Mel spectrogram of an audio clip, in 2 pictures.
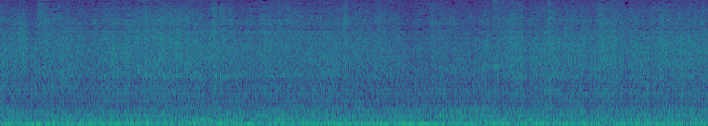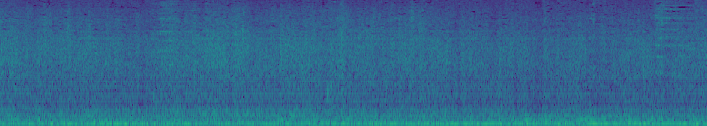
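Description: Freight train well cars loaded with stacked trash containers rolling past: a steady low rumble of steel wheels on the rails.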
